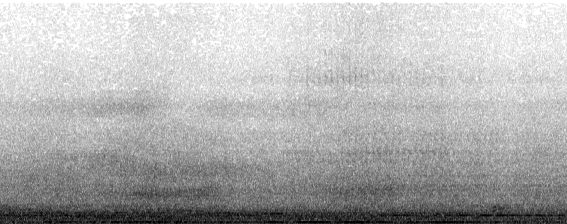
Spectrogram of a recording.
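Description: Indian Railways express pulling into a station platform: the electric locomotive passes close, then its coaches. A steady hum with a few held tones over the running noise of wheels on rails.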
